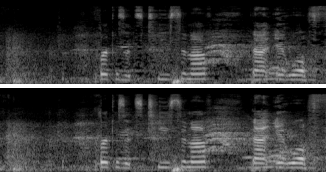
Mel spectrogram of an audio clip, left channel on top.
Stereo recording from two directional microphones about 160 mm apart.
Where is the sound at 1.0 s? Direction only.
5° right (ahead or behind).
